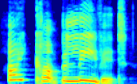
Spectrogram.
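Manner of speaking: high-pitched amazement; astounded. A narrator's reading. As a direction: say it in sheer disbelief.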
